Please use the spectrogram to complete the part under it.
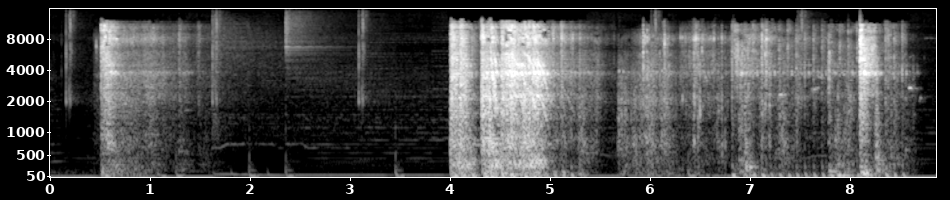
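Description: Loud bursts of gunfire in the mobile battle-royale game Rules of Survival, a short volley early, then heavy rapid automatic fire after a pause, with a steady low engine-like hum underneath.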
